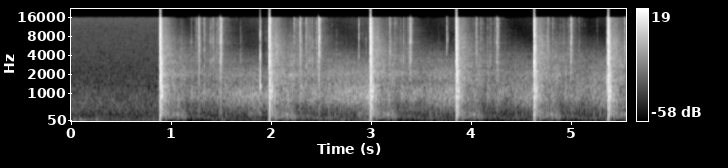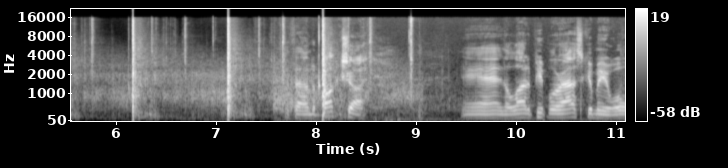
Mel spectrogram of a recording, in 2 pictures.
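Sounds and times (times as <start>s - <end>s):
shotgun shots: 0.9s - 8.9s.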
